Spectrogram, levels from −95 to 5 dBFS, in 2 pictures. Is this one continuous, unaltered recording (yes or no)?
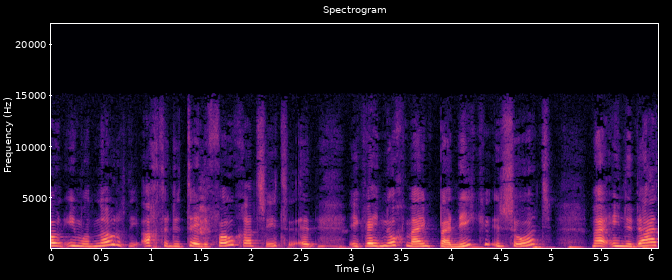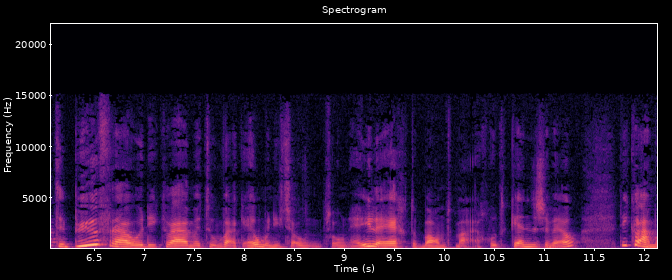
yes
